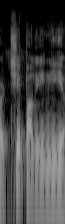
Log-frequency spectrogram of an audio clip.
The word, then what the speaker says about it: Cipollini: Christian Cipollini, or Cipollini, if you want to go with the Italian pronunciation.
